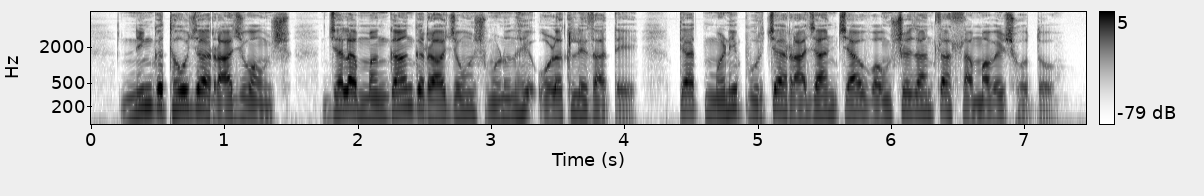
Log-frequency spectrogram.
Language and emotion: Marathi, neutral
